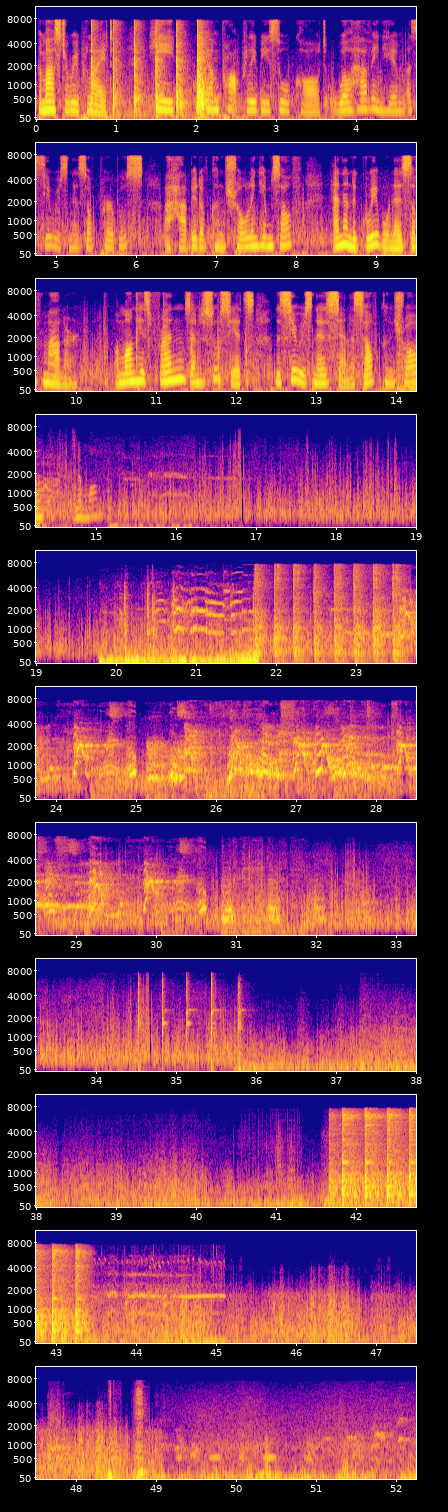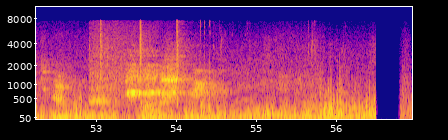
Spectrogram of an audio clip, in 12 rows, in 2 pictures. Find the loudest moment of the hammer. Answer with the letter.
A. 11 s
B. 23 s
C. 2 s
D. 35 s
C.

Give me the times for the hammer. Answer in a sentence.
You can hear the hammer from 0.7 to 2.3 s, from 10.3 to 12.2 s, from 21.7 to 23.7 s, from 34.5 to 35.9 s, from 41.6 to 43.5 s and from 48.4 to 48.9 s.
